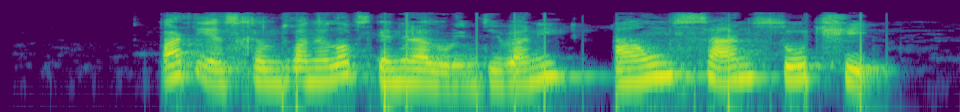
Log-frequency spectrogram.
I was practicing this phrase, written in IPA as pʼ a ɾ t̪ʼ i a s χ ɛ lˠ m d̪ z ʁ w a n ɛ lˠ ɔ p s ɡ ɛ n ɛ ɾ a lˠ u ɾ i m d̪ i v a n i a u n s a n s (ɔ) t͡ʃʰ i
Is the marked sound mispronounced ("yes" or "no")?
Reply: yes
